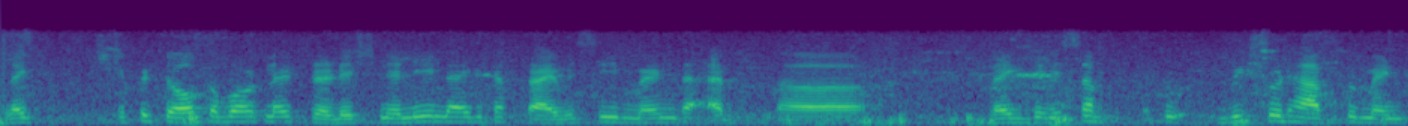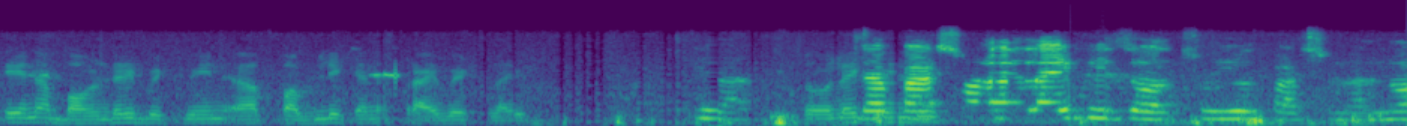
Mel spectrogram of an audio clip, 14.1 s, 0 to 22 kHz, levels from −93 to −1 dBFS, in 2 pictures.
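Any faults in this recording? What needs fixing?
From 8.93 to 11.55 s there's a stretch of repeated packet loss with that robotic sound. Around twenty short holes, the longest about 39 ms, get patched by stretching the last bit of audio, so roughly a sixth of the span is filled-in sound. That's what makes it choppy.

Then there's short concealed packet loss at 12.39 to 12.42 s and again at 12.54 to 12.58 s. Each time about 20 ms went missing and the receiver bridged it by continuing the previous sound before blending back in, which comes across as a quick smear or wobble.

To fix it, tackle the network jitter and loss on that link, and give the jitter buffer a bit more depth or turn on Opus in-band FEC so single drops can be recovered rather than guessed.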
